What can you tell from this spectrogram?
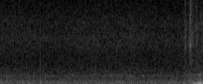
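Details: Honey bees in winter at Langstroth-Root hives during a cleansing flight, after feeding colonies with fondant of powdered sugar, honey and pollen. A soft, even hum of many bees is heard, with one sharp click and brief rustling at the end.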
